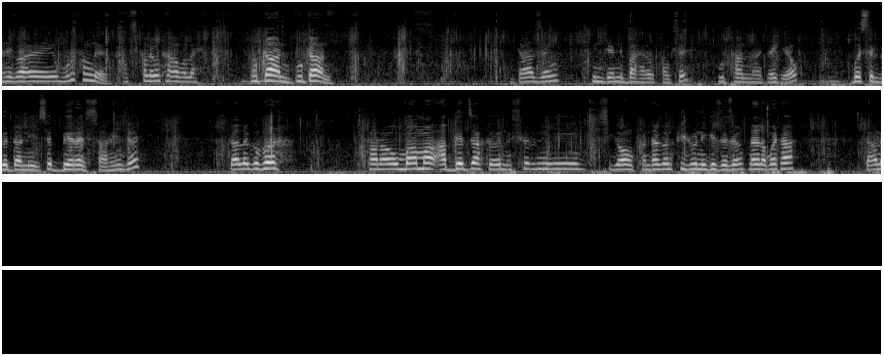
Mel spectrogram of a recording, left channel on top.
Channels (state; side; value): silent; right; digital silence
